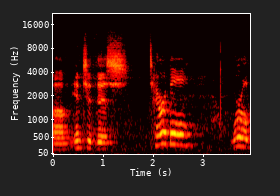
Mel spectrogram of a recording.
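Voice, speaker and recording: The pace is very slow. Noticeable background noise runs underneath. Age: 60s. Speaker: author and speaker. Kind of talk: speech on a reunion panel. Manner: casual, joking.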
